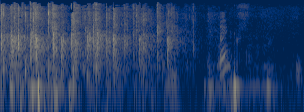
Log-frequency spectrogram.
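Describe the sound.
A crowd applauding with steady, dense clapping that holds for several seconds, with some voices and cheers mixed into the clapping. The applause welcomes a woman up to tell her story.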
